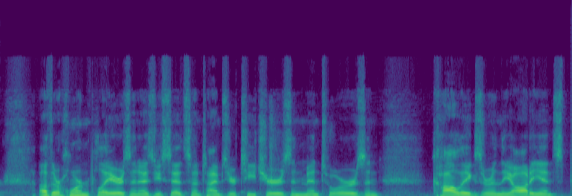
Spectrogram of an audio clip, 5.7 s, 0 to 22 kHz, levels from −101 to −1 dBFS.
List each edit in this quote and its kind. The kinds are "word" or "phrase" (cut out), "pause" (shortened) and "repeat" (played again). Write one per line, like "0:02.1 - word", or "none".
none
